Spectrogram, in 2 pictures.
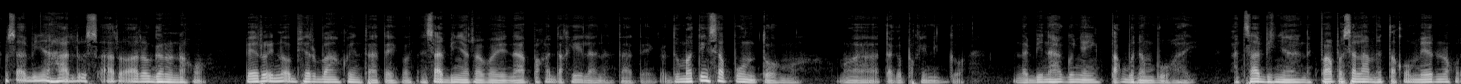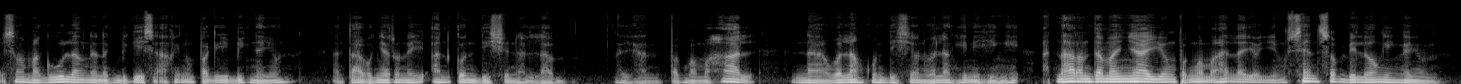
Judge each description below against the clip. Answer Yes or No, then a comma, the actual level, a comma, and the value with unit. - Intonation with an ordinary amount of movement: Yes, average, 4.4 semitones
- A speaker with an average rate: No, fast, 160 wpm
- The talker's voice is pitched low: Yes, low, 105 Hz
